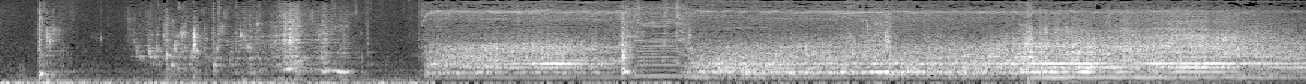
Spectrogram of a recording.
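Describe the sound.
A blender mixes lye and oils for homemade soap, starting a few seconds in with a loud, steady whirring drone that runs continuously to the end with a brief wobble partway through.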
